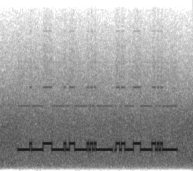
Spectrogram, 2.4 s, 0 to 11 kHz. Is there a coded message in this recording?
Yes: TTY/TDD text telephone tones (45.45 baud Baudot) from 0.2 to 2.2 s, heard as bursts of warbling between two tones, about 400 Hz shift, 1600 Hz centre, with phone line noise. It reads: TAYLOR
